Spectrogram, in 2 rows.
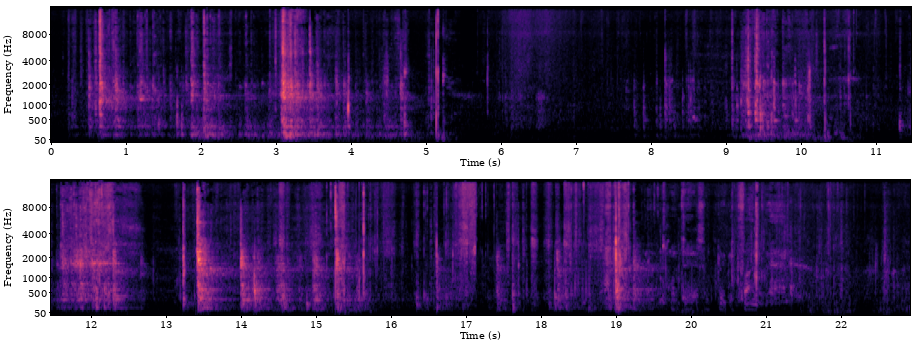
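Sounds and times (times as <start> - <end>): scrap metal knocking and clattering: 0.3 - 5.1, 7.7 - 10.7, 11.3 - 19.7.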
